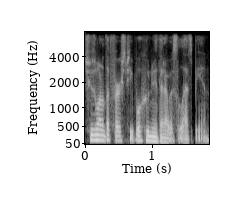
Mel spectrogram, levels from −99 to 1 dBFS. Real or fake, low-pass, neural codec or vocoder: real; 7.2 kHz; none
